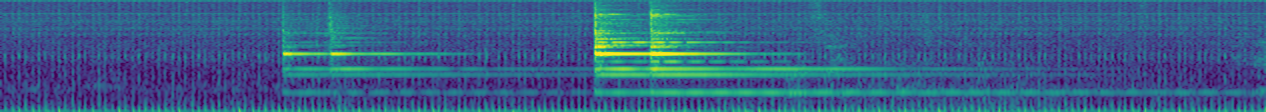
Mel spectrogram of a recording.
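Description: Ship's bell struck in two pairs, two quick strokes and then two louder ones a second and a half later, the pattern of ship's time sounding four bells; the tone rings on for a few seconds after each pair, over a steady low rumble.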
